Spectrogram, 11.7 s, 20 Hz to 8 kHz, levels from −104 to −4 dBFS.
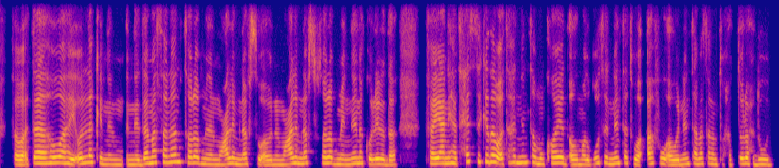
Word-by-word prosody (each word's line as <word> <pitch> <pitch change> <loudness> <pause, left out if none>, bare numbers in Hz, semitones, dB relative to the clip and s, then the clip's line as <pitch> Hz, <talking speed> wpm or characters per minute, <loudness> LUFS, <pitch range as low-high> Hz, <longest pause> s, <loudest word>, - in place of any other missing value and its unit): فوقتها 265 +5 +3
هو 280 +2 +3
هيقول 265 +1 +3
لك 305 -3 -1
إن 225 -2 -3
ال 215 -1 -6
إن 215 -1 -2
ده 255 - +1
مثلًا 305 +4 0
طلَب 280 -1 +1
من 240 -2 -3
المعلّم 225 +3 -1
نفسه، 240 +1 -2
أو 205 - 0
إن 210 - -4
المعلّم 235 +6 -1
نفسه 275 +2 -5
طلَب 275 -1 +2
مِننا 235 +4 -2
كلِّنا 235 -2 +3
ده، 205 0 -2 0.4
فيعني 260 +1 +3
هتحِس 345 +4 -5
كده 330 -1 +1
وقتها 285 +3 +1
إن 285 0 +1
أنتَ 300 +1 -5
مقيَّد 275 +1 +2
أو 220 0 +1
مضغوط، 225 +7 -4
إن 250 -2 -1
أنتَ 270 +1 -2
توقِّفه 250 0 -1
أو 210 +1 +3
إن 215 +2 -1
أنتَ 245 +1 -4
مثلًا 245 -1 -3
تحُط 215 +2 -9
له 260 +1 +5
حدود. 220 -2 -2
255 Hz, 205 wpm, -22 LUFS, 225-275 Hz, 0.4 s, له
